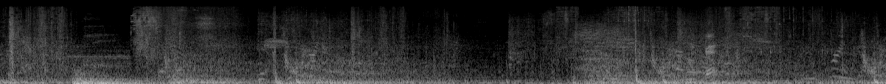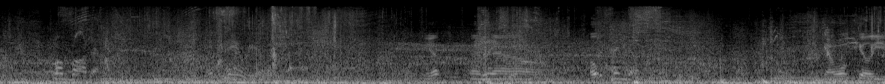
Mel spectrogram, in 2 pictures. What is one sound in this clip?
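A giant spider hisses and screeches.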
